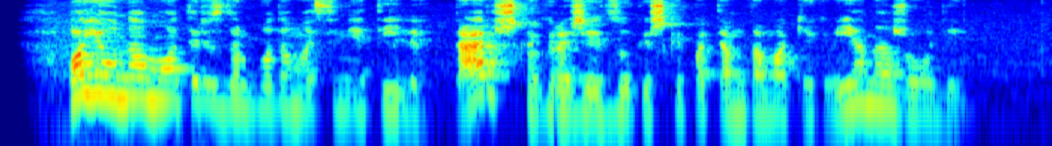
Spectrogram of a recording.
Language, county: Lithuanian, Panevėžys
